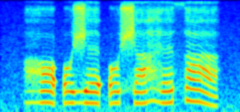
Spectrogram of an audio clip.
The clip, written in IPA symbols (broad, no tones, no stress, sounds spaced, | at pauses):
ɦ ɒ ʔ ɔ ʒ ɛ ʔ ɔ ʃ a ɦ ɛ θ a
